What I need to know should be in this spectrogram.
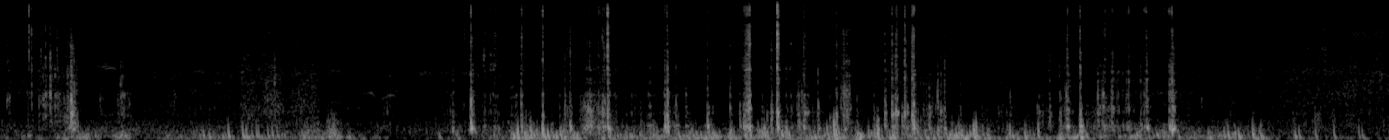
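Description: A hand pushes a plastic toy truck that scrapes over sand and rock.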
